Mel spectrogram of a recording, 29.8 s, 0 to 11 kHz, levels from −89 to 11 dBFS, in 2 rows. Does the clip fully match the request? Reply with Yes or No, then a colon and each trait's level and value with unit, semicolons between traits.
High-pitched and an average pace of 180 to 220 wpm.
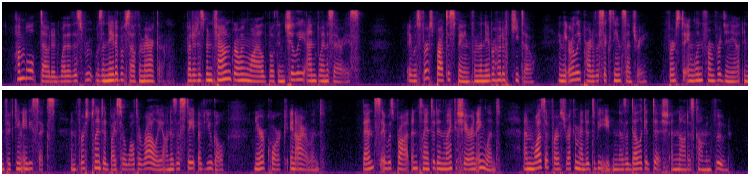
Yes: high, 215 Hz; average, 185 wpm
